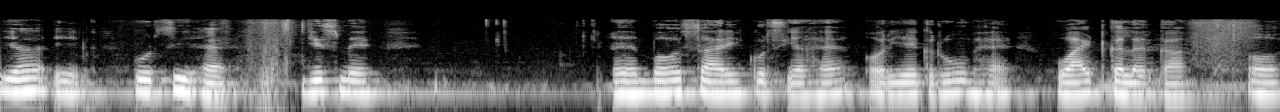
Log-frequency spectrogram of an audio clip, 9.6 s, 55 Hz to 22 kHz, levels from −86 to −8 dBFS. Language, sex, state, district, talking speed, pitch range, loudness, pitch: Hindi, male, Bihar, West Champaran, 125 wpm, 135-150 Hz, -17 LUFS, 140 Hz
